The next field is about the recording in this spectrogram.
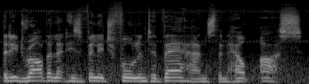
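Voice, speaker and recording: A man playing a composed, pragmatic diplomat in a video game, speaking in a measured, formal way. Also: a little high, fairly even intonation, fairly bright tone, slight background noise, close to an everyday voice. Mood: coldly firm. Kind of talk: video game cutscene acting.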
